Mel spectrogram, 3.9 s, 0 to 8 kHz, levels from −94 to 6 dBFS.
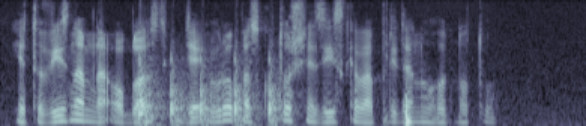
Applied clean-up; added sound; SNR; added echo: none; Knock; 7 dB; none.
